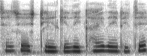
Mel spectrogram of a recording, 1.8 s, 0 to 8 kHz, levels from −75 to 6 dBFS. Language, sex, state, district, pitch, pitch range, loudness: Rajasthani, female, Rajasthan, Nagaur, 195 Hz, 180-200 Hz, -14 LUFS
